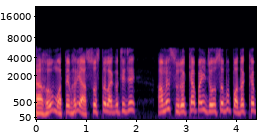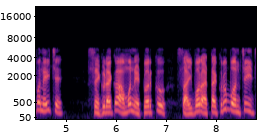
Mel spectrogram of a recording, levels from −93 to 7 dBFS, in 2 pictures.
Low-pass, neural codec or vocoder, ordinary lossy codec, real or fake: 5.4 kHz; none; none; real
